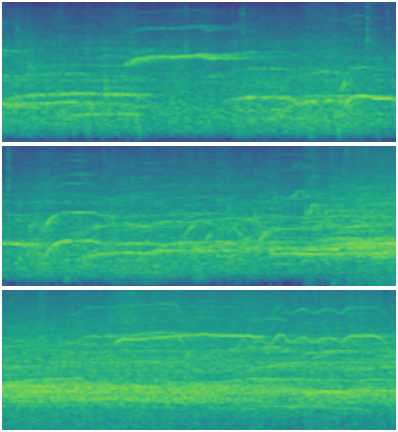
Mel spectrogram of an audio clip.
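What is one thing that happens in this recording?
A huge outdoor crowd cheers and whistles loudly, growing louder partway through.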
